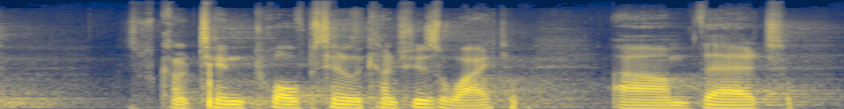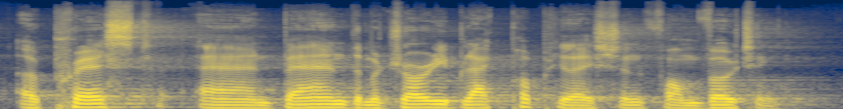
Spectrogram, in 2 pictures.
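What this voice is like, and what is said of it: South African accent. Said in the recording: “as you can tell from the accent, I'm South African.”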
